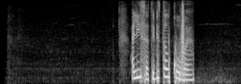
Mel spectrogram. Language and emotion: Russian, angry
